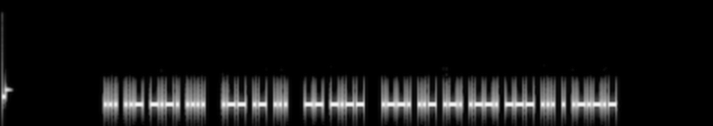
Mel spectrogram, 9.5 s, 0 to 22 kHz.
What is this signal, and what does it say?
Morse code, heard as a keyed tone, about 34 wpm, 700 Hz. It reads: SUCH WAS MY PURPOSE.
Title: Sentences from Top 800 Words 35wpm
